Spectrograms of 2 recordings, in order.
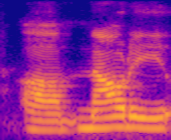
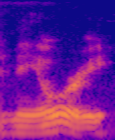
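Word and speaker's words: Māori: Polynesian languages, if you know things about them, you pronounce, and Maori as well, you pronounce every syllable.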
